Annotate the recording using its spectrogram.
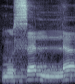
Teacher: پیش مو سین زبر لام سل مسل، لام زبر لا مسل، لام کو بریک پڑھیں گے، سین سیٹی کی آواز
